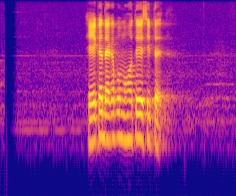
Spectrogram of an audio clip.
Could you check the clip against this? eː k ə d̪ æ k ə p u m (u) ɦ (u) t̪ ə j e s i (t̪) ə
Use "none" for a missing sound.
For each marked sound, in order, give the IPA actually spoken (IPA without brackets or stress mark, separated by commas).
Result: o, o, t̪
